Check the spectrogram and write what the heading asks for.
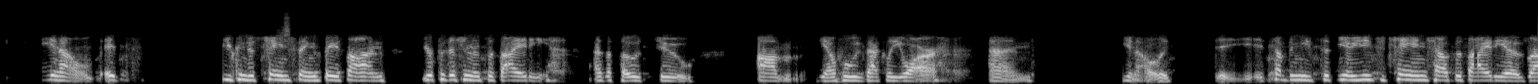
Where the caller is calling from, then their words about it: New York City, New York, United States; I'm calling from Upper Manhattan, New York City.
